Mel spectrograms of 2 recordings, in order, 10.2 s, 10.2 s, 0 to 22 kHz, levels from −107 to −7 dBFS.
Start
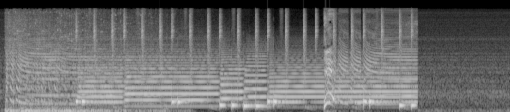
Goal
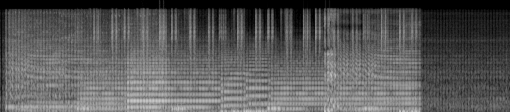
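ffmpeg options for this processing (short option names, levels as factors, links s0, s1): -filter_complex "[0:a]asettb=1/sr,asplit=3[s0][s1][s2];[s0]atrim=end=2.544[s3];[s1]atrim=start=2.54:end=3.31,asetpts=PTS-STARTPTS,afade=t=in:d=0.004:c=qsin,afade=t=out:st=0.766:d=0.004:c=qsin,acontrast=76[s4];[s2]atrim=start=3.306[s5];[s3][s4]acrossfade=d=0.004:c1=hsin:c2=qsin[s6];[s6][s5]acrossfade=d=0.004:c1=qsin:c2=hsin,asettb=1/sr,asplit=3[s7][s8][s9];[s7]atrim=end=6.614[s10];[s8]atrim=start=6.61:end=7.23,asetpts=PTS-STARTPTS,afade=t=in:d=0.004:c=qsin,afade=t=out:st=0.616:d=0.004:c=qsin,equalizer=f=8500:w=4.8:g=-13.5[s11];[s9]atrim=start=7.226[s12];[s10][s11]acrossfade=d=0.004:c1=hsin:c2=qsin[s13];[s13][s12]acrossfade=d=0.004:c1=qsin:c2=hsin,afreqshift=-250,tremolo=f=16:d=1,aecho=1:1:80:0.708,volume=0.562"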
